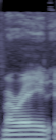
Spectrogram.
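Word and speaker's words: Mairéad: Her name is Maraid. It rhymes with parade.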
